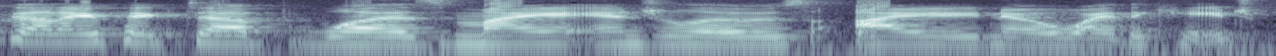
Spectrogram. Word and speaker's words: Angelou: the first book that I picked up was Maya Angelou's I know why the Cage Bird Sings and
